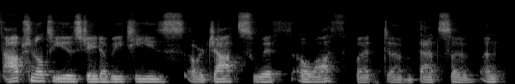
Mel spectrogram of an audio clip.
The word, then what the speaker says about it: JWT: particular json web tokens jwts are jots you can pronounce it as a jot and so they don't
